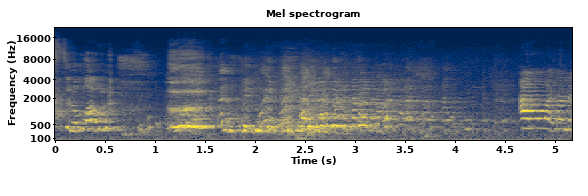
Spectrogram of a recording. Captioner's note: breathing heavily; audience giggling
